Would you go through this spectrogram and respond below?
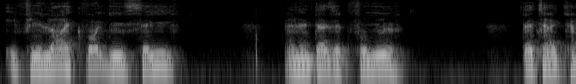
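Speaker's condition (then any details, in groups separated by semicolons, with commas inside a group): Cerebral palsy; talks slowly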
